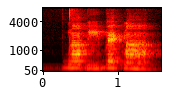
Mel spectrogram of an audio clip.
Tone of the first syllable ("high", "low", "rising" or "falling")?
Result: high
